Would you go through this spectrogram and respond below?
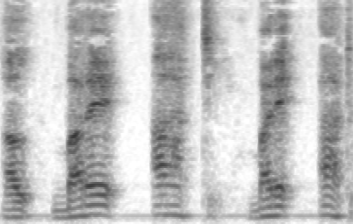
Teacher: Bareyati, with the glottal stop there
